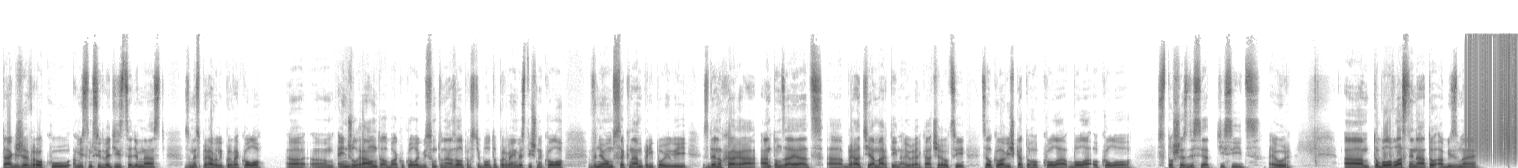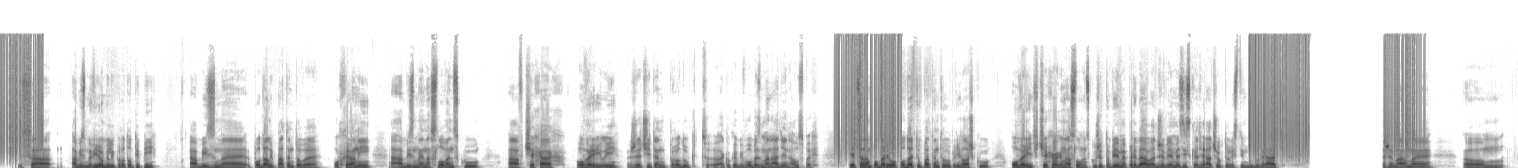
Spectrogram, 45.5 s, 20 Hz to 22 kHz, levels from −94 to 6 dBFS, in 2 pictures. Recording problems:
crackling; loud; from 22 to 23 s, from 35 to 36 s and from 41 to 44 s; 3 dB below the speech
audio cutting out; at 42 s for 1 s

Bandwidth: 17.5 kHz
